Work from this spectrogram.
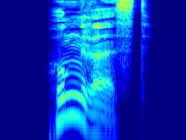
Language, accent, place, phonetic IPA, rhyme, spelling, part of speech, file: German, Germany, Berlin, [ˈhʊŋʁəst], -ʊŋʁəst, hungrest, verb, De-hungrest.ogg
- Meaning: second-person singular subjunctive I of hungern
